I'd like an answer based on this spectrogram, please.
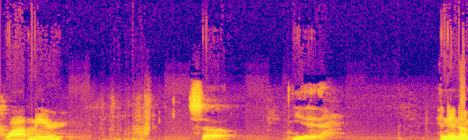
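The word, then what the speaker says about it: Uamer: mayor Farm in this build u-a-m-e-r but it's pronounced why mayor so yeah and then let me just fact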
